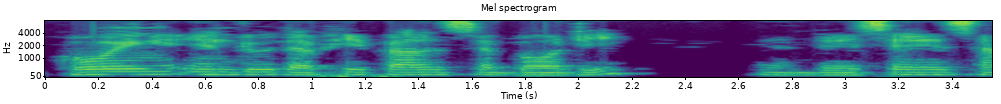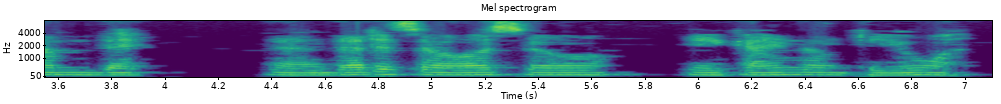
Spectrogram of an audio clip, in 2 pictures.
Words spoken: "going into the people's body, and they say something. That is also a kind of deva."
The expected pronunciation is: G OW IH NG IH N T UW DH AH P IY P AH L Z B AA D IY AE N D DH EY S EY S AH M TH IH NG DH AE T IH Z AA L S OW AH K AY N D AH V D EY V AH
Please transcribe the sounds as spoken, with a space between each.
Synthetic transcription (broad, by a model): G OW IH NG IH N T UW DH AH P IY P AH L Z B AA D IY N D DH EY S EY S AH M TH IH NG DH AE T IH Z AA L S OW AH K AY N D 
